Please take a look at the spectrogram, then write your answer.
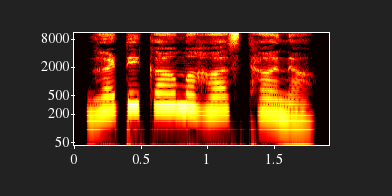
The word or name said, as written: ಘಟಿಕಾಮಹಾಸ್ಥಾನ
